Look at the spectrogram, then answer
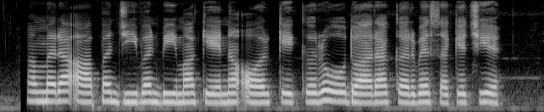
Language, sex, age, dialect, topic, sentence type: Maithili, female, 41-45, Angika, banking, question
